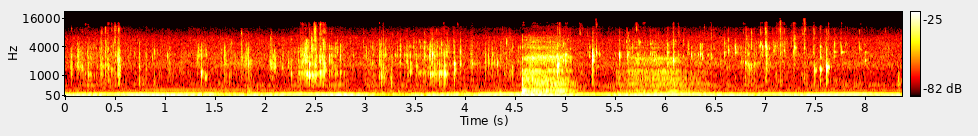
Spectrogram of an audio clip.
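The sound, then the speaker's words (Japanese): Water sounds of something being lightly rinsed off: scattered small drips and trickles, with a brief, fuller gush of pouring water around the middle, then more light splashing and dripping. No one speaks. “こういうのはお水の音もセットにするといいですよね。”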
